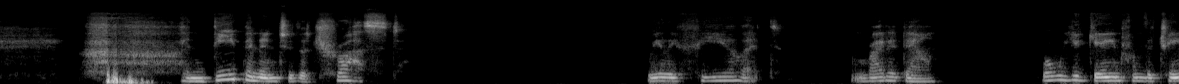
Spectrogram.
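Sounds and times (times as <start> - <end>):
deep breath in: 0.0 - 1.7
speech: 1.8 - 4.0, 6.5 - 7.8, 8.5 - 9.4, 10.4 - 11.7.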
